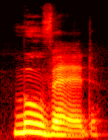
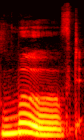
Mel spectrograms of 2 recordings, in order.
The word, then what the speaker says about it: moved: But, of course, it's useful for you to know that these verbs are not moved or lived, okay? That's incorrect. It's moved and lived.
